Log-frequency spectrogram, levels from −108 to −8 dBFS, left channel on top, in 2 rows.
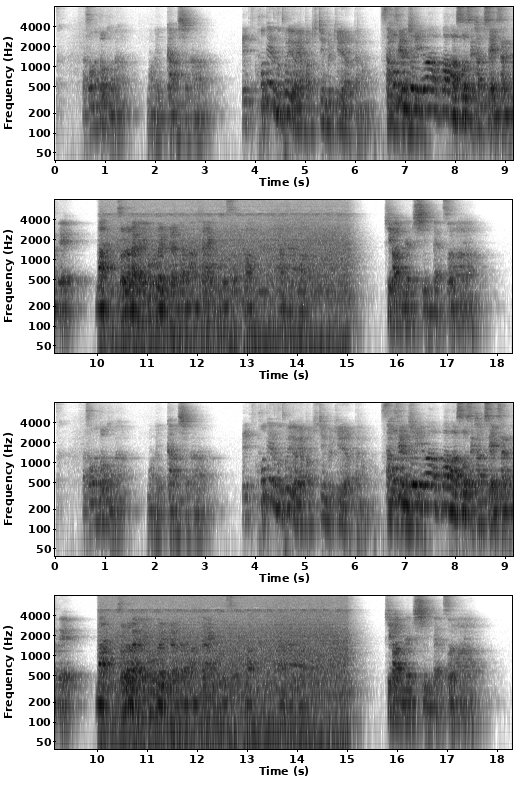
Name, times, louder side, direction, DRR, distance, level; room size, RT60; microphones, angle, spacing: voice 1, 0.5-1.3 1.8-3.0 4.1-4.2 6.6-9.5 10.0-13.2 13.6-14.3 15.7-17.5, right 1 dB, 45° left, -11 dB, 1.1 m, -24 dB
voice 2, 4.1-6.1 6.6-7.3 17.0-17.5, equal, 75° left, -3 dB, 0.7 m, -28 dB
sound 1, 10.0-15.0, right 2 dB, 90° right, 0.4 m, -30 dB
2.9 x 2.0 x 2.3 m, 0.76 s
head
